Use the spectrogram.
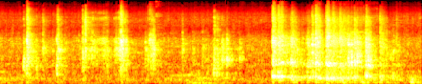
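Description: Steel bowls set one by one into an idli steamer pot holding a little water on the stove, giving a series of sharp metallic clinks and taps, near and moderately loud, with a busier clatter of metal near the end.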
